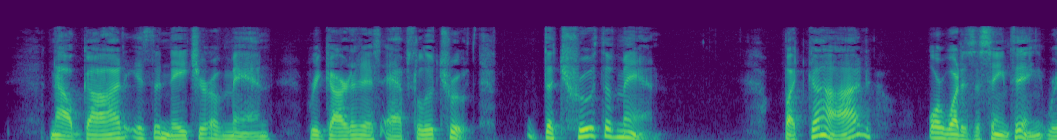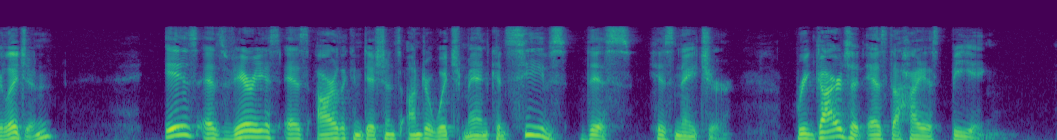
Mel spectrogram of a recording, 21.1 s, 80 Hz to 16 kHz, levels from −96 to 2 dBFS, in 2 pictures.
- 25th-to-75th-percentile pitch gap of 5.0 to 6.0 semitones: Yes, wide, 5.5 semitones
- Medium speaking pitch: No, low, 115 Hz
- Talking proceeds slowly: Yes, slow, 130 wpm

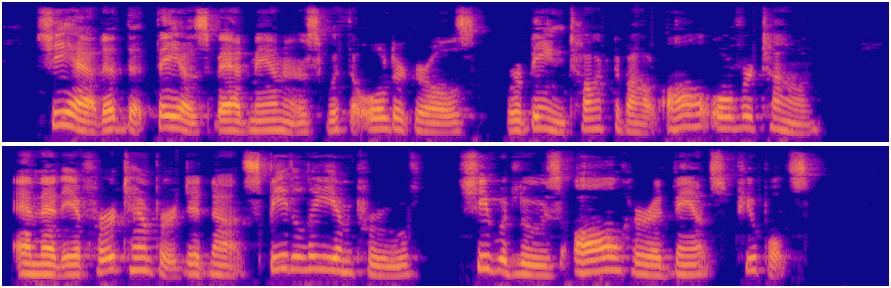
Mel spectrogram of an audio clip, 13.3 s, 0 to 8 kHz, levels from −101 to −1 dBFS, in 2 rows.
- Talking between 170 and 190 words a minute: No, average, 150 wpm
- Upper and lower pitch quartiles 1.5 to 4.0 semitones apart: No, average, 4.8 semitones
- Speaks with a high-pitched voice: No, medium, 180 Hz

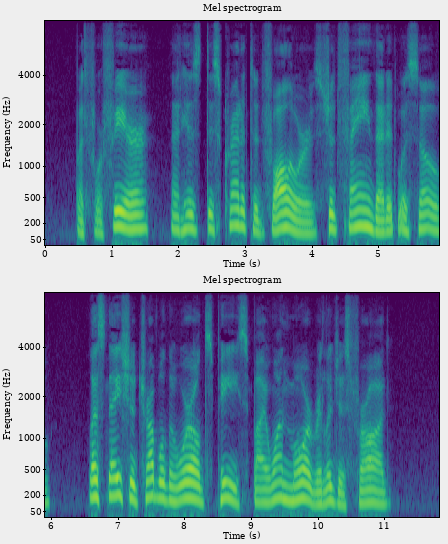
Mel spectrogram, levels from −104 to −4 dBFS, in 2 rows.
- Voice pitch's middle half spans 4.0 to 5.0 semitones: Yes, average, 4.5 semitones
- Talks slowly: Yes, slow, 130 wpm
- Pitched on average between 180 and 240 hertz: No, medium, 145 Hz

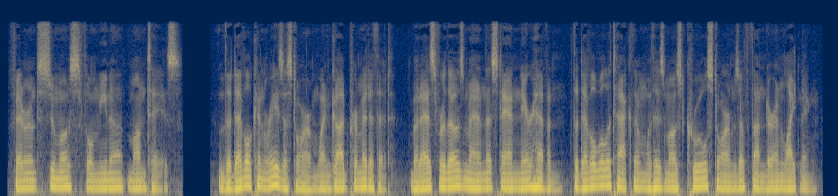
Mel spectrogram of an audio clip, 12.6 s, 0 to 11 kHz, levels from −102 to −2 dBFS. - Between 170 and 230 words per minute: Yes, average, 175 wpm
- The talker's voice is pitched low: Yes, very low, 90 Hz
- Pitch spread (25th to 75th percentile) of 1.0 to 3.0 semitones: Yes, narrow, 2.6 semitones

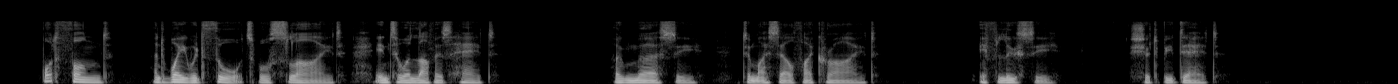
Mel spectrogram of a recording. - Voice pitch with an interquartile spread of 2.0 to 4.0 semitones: Yes, narrow, 2.5 semitones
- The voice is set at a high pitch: No, very low, 90 Hz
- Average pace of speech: No, slow, 95 wpm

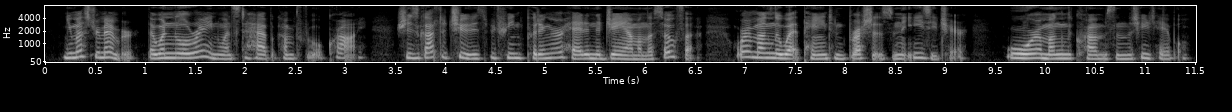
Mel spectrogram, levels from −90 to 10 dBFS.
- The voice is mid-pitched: No, high, 225 Hz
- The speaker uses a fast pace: Yes, fast, 235 wpm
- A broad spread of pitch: No, average, 2.9 semitones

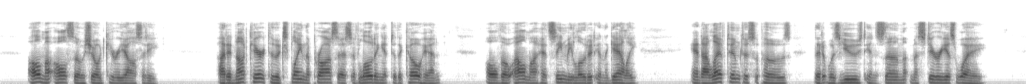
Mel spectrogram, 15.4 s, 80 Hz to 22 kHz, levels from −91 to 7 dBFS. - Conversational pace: Yes, average, 165 wpm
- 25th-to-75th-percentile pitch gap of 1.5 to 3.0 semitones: Yes, average, 2.7 semitones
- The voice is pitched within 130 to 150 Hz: Yes, medium, 140 Hz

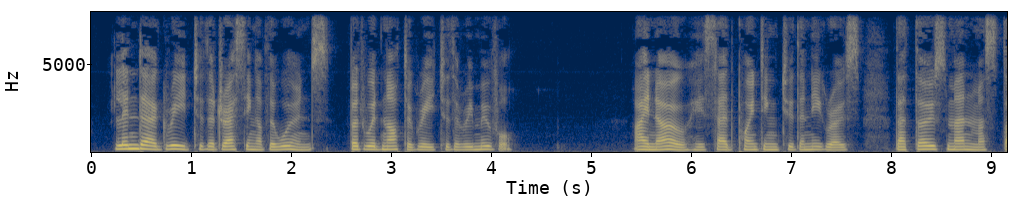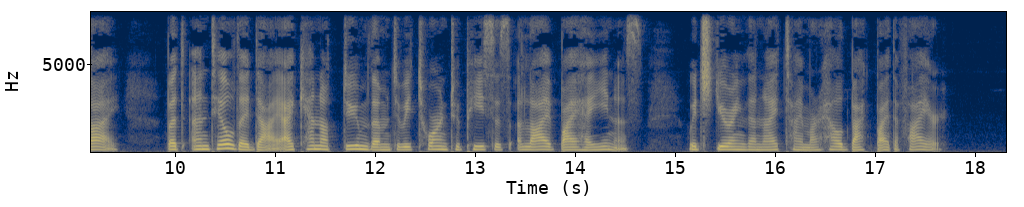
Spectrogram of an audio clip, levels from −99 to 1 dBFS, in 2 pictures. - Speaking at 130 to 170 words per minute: No, average, 180 wpm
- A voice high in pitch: No, medium, 170 Hz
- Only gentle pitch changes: Yes, narrow, 2.1 semitones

